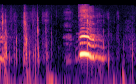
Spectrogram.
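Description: Children's voices and scuffling: a quick run of knocks and bumps as they scramble on the floor, then a short high cry about a second in that falls in pitch.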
